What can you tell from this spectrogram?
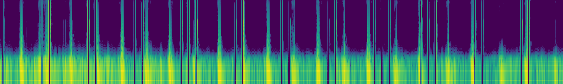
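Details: Rapid heartbeat recorded during masturbation.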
